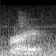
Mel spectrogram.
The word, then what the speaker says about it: Bryant: Hitano Pierre Bryant. Last name is B-R-Y-A-N-T. First name, G-I-T-A-N-O.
